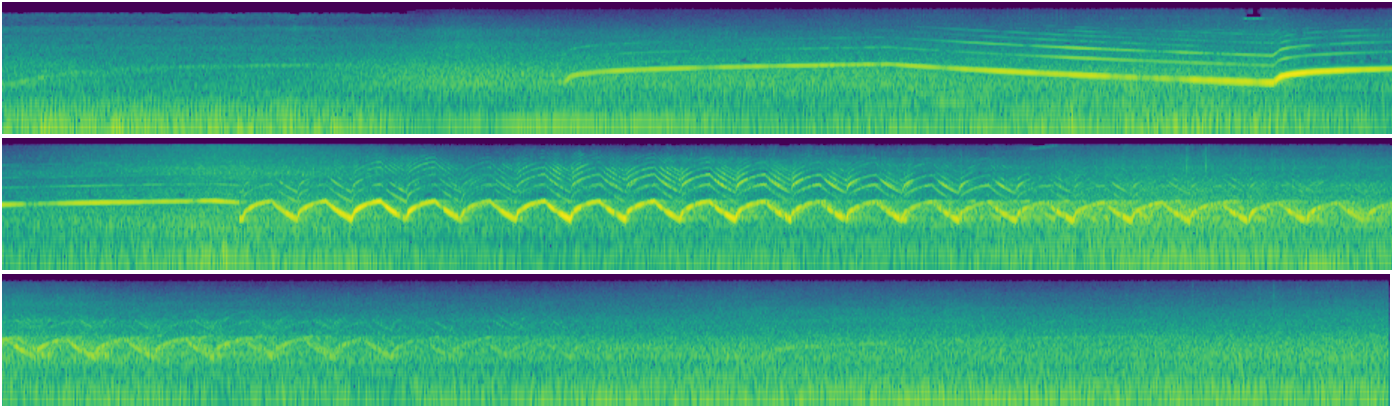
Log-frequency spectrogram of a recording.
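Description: Ambulance's electronic siren: a slow rising and falling wail that switches to a fast yelp of about three cycles a second, loudest as it goes by and then fading away over several seconds.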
